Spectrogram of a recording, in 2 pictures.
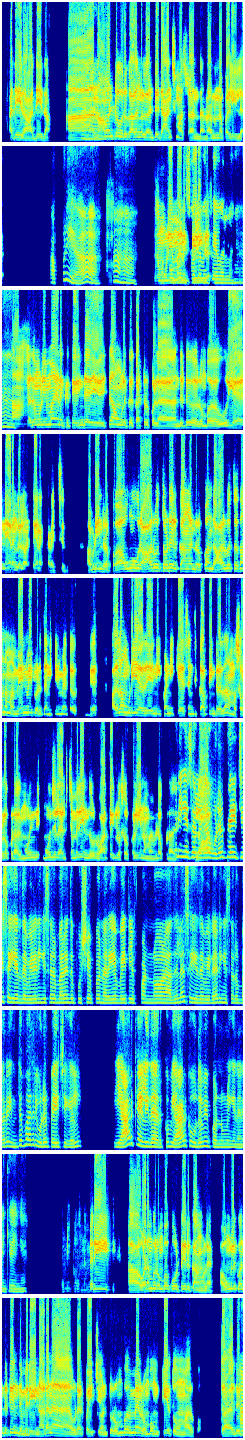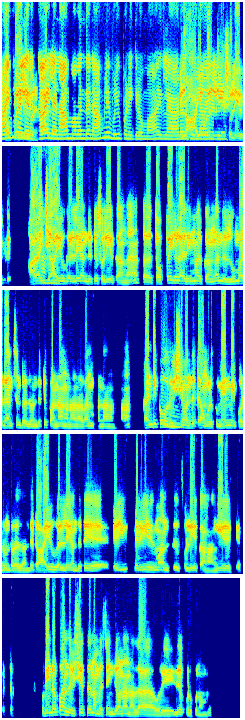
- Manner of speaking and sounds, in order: drawn out: "அ"; in English: "டான்ஸ் மாஸ்டரா"; chuckle; "வந்துட்டு" said as "வண்ட்டு"; "நினைக்கணுமே" said as "நிக்கணுமே"; in English: "புஷ்அப்"; in English: "வெயிட் லிஃப்ட்"; in English: "ஜும்பா டான்ஸ்ன்றது"; unintelligible speech
- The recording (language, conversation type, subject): Tamil, podcast, உடற்பயிற்சி தொடங்க உங்களைத் தூண்டிய அனுபவக் கதை என்ன?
